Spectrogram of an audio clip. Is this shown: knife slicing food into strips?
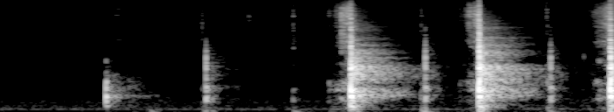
yes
